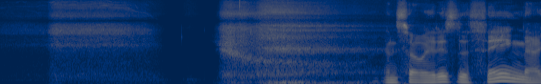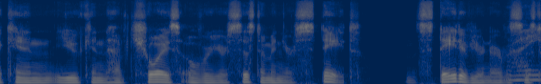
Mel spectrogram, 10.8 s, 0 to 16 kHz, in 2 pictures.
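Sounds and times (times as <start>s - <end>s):
long deep breath drawn in through the nose: 0.0s - 3.9s
speech: 3.8s - 10.8s.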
